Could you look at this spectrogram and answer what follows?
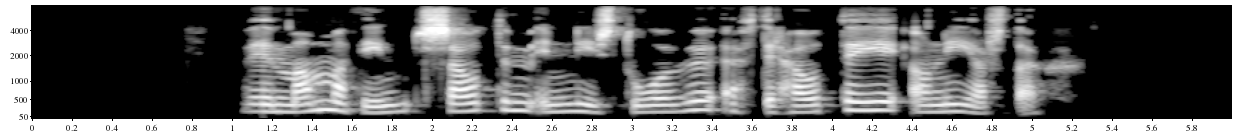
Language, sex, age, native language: Icelandic, female, 40-49, Icelandic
